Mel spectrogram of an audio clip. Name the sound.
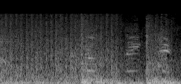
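half-track quad .50 cal machine gun firing, from video game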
